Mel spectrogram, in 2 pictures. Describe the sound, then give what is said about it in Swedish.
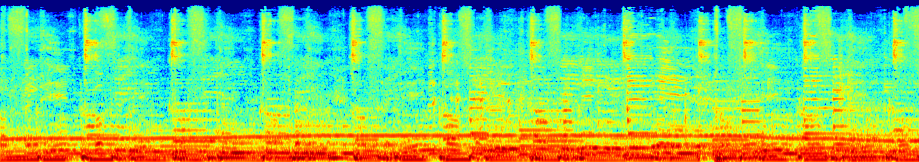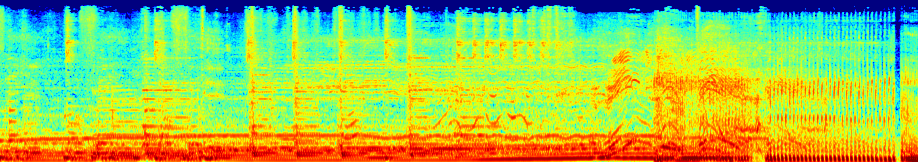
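A short jingle: a loud, busy burst of music plays on its own for about eighteen seconds, with a rising sweep and heavy low rumble building toward a dramatic finish. “Det var vad jag gjorde medan ni fick lyssna på den korta koffeinjingeln.”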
